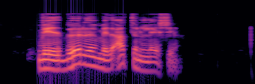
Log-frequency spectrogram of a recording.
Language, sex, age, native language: Icelandic, male, 40-49, Icelandic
